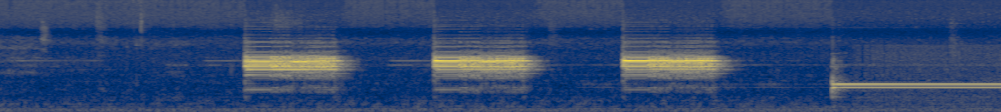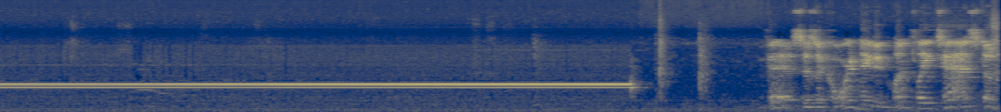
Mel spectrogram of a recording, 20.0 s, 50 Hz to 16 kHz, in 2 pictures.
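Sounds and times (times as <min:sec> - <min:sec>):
two-tone attention signal: 0:08.4 - 0:16.4.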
